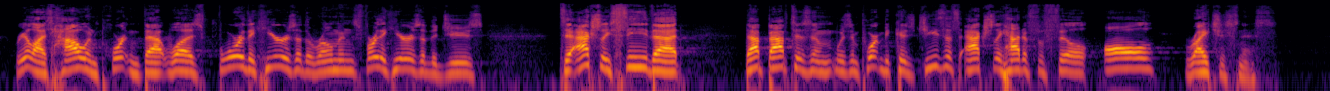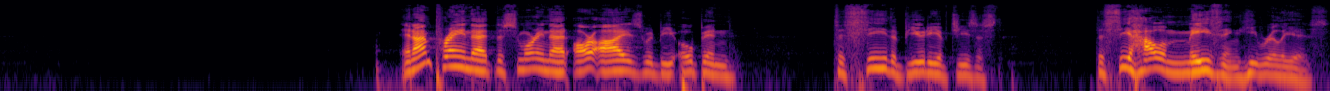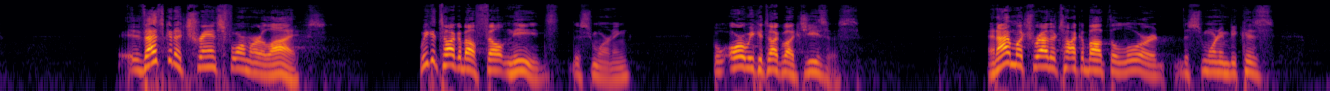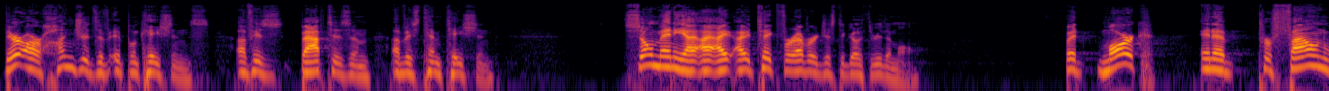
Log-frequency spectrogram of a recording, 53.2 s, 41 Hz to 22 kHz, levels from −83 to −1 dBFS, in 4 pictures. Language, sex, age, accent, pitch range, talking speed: English, male, 30-49, American, 125-190 Hz, 130 wpm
